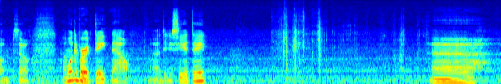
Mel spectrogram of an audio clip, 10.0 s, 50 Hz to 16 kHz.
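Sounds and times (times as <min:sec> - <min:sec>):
paper leaflet crinkling: 0:05.4 - 0:08.6.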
